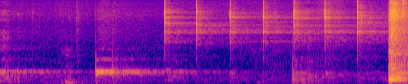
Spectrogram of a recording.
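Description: A drummer's count-in: about seven sharp stick clicks, roughly two a second, after which the full band comes in loudly just before the end. Earlier, a single held instrument note fades out and a second short note sounds.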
